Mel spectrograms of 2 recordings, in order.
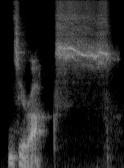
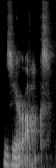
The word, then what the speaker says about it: Xerox: we say it mm-hmm Xerox I started writing at a K so it's spelled with an X Xerox and first syllable stress long short Xerox also but his additional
